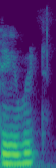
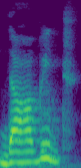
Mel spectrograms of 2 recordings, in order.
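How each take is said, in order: First: The first vowel is an 'ay' sound. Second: The first vowel is a long 'aa'. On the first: This is the English reading. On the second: This is the Malayalam reading.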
